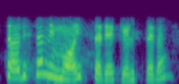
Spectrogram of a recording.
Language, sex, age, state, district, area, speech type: Kannada, female, 18-30, Karnataka, Chamarajanagar, rural, conversation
